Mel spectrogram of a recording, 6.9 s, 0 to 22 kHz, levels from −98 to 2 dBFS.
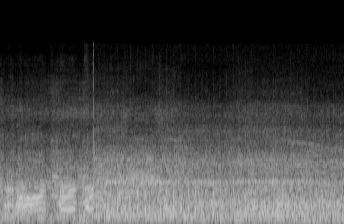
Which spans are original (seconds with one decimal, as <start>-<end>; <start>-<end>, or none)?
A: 0.0-6.9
